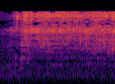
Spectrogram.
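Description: Tap water pours into an aquarium during setup, a steady, hissing rush of running water that stays even for its brief length with no voices.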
